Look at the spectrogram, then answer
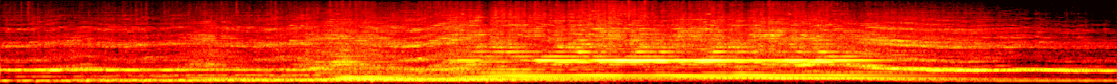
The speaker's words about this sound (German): Zu schwer zum Tragen sind sie. Die Klangsteine von Klaus Fessmann, die am Sound, am Klang selbst rühren.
